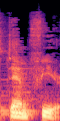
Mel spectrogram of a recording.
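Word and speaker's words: dhampir: sometimes they're called dampier i've always heard them pronounced as damn fear with a ph and like so many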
